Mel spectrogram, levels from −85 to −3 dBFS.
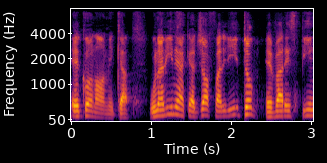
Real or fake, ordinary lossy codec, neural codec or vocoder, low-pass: fake; none; codec, 16 kHz, 1.1 kbps, Voila-Tokenizer; none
